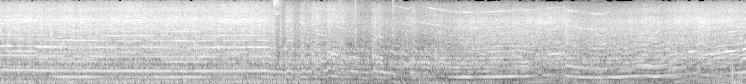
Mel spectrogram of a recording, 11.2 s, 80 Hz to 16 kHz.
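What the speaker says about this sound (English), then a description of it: "it's the V10 engine is what you're hearing." A Mercedes-powered V10 race car engine in the F1 25 racing game, a steady high whine with sweeping pitch shifts as the car upshifts and brakes through corners, loud and continuous with no talk over it.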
